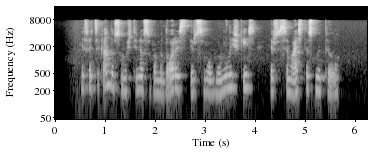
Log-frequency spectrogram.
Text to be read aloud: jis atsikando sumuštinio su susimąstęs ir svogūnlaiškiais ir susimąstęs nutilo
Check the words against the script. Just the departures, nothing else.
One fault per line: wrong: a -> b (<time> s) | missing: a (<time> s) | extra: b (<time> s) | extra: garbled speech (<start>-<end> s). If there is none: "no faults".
wrong: susimąstęs -> pomidorais (2.0 s)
